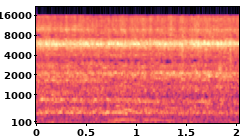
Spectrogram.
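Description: Steady machine noise, a constant hum with a hiss above it, holding level throughout, with faint voices in the background.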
